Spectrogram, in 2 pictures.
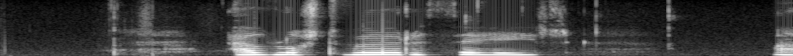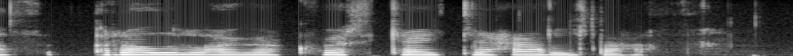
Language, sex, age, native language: Icelandic, female, 13, Polish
